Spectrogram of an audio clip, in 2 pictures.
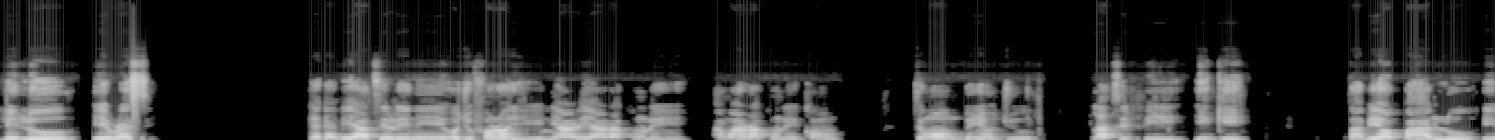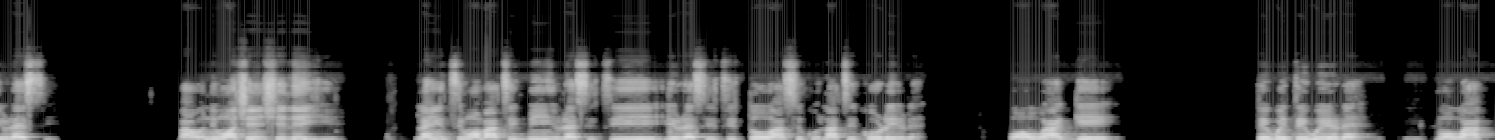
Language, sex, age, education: Yoruba, male, 30-45, primary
